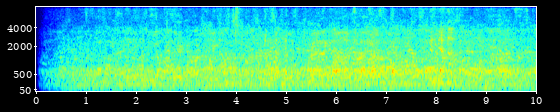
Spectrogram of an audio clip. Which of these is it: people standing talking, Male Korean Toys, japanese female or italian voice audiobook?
people standing talking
